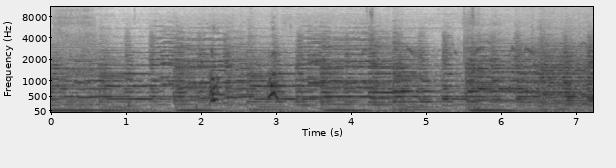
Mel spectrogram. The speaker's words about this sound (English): He just likes it because there's bulldogs and pugs. Look at these cute puppies.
